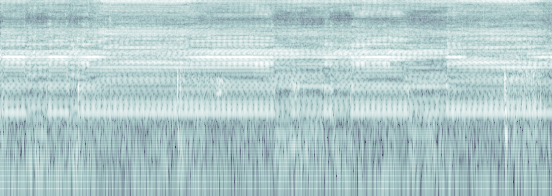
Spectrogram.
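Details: MD Needle Pen microneedling around the lips with upward motion along the lip line, under numbing ointment: continuous high-pitched motor buzz with occasional soft ticks on skin.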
